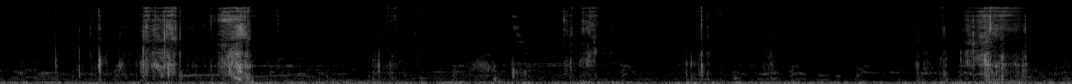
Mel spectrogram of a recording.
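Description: Paper rustling and crinkling as a white paper envelope is pulled open and unwrapped from a small key holder, with two louder tearing rustles about two seconds in and another just before the end.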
